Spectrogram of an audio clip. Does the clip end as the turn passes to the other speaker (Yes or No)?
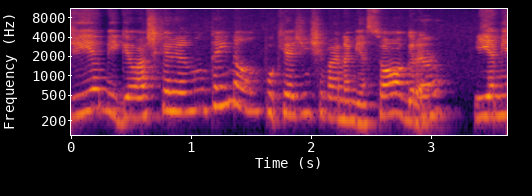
No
